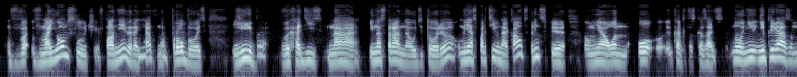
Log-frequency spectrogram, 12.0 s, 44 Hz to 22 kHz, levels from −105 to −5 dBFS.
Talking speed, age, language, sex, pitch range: 145 wpm, 20-39, Russian, male, 145-190 Hz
